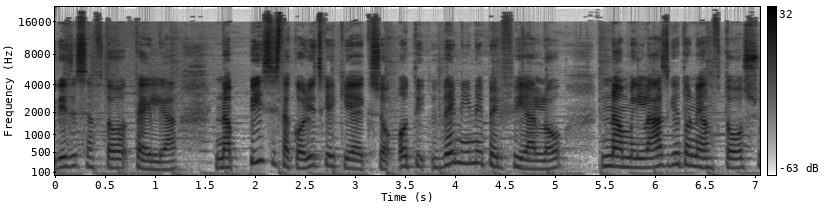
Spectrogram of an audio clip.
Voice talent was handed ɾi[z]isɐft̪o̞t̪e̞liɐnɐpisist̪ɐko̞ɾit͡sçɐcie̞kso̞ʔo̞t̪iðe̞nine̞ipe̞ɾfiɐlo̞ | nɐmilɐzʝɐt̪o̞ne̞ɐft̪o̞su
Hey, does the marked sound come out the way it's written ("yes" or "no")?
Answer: yes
